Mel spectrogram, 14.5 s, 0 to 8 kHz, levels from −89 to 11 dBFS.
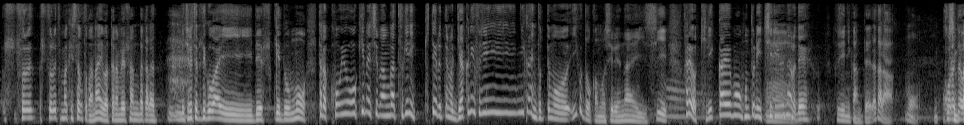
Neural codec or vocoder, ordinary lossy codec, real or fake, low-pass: none; MP3, 48 kbps; real; 7.2 kHz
